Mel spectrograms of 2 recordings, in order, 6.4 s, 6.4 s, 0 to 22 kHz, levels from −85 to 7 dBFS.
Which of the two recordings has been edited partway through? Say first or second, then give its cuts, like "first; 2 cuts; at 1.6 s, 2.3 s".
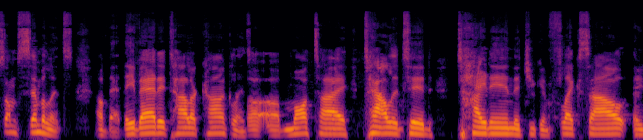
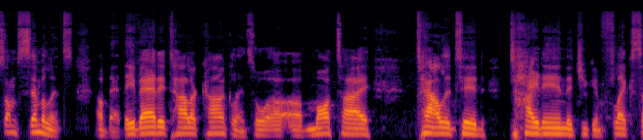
first; 2 cuts; at 2.5 s, 3.5 s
